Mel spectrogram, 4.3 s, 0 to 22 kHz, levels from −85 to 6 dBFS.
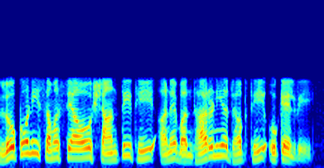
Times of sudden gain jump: none

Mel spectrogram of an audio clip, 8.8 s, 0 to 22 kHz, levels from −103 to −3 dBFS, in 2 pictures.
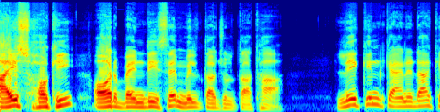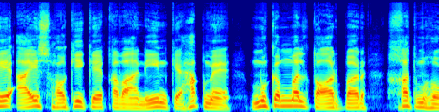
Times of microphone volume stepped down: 0.11, 1.11

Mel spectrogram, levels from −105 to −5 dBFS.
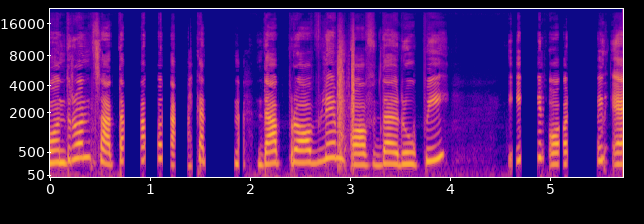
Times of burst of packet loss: none

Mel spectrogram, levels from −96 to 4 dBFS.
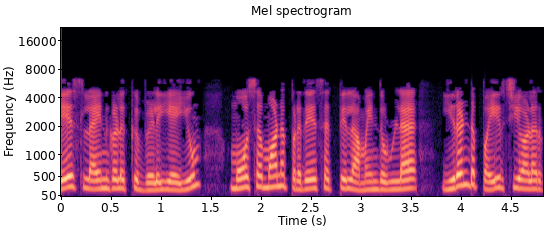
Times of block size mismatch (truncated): none

